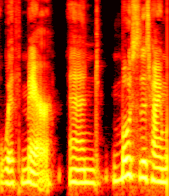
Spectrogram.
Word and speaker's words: mr: This sign represents the sounds of M and R. In modern times, we pronounced it mer.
